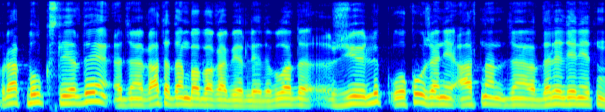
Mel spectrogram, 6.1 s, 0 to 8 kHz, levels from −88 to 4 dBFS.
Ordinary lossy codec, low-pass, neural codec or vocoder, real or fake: none; none; none; real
